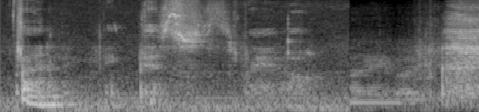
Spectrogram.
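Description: A woman whispering in a breathy voice, with a brief voiced note near the end.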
